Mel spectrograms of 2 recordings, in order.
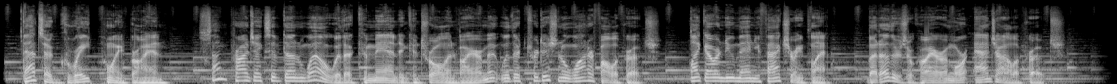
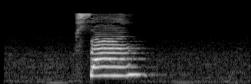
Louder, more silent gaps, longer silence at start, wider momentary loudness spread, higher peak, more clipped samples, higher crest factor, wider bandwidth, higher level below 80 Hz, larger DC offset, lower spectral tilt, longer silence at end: about the same, -13 LUFS vs -13 LUFS; neither; second, 0.05 s vs 0.75 s; second, 6 LU vs 12 LU; about the same, 0 dBFS vs 0 dBFS; neither; about the same, 12 dB vs 16 dB; first, 18.5 kHz vs 12 kHz; first, -24 dBFS vs -58 dBFS; neither; first, -5 dB/octave vs 0.5 dB/octave; second, 0.2 s vs 1.05 s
